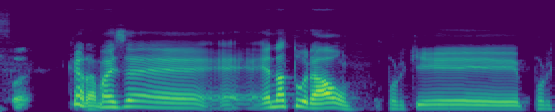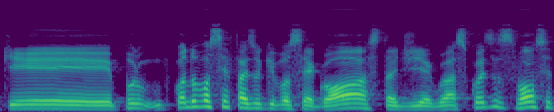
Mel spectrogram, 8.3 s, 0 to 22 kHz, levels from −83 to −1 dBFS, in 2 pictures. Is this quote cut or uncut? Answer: cut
